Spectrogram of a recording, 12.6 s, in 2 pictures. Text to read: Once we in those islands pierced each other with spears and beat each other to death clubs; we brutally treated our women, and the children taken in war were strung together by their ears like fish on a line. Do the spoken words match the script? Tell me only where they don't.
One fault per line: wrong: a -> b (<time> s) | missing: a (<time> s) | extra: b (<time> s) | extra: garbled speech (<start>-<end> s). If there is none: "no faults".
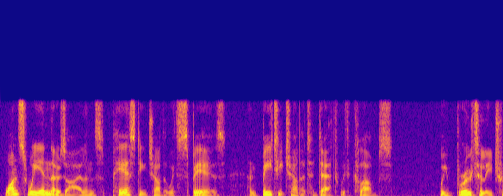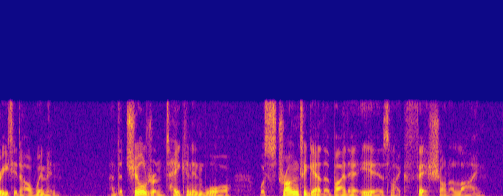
extra: with (4.2 s)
